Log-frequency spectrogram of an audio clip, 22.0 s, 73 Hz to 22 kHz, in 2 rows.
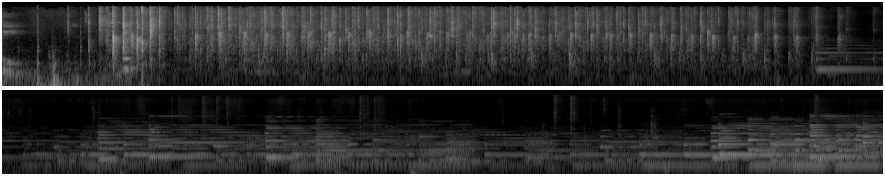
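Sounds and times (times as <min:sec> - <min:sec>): audience applause: 0:01.0 - 0:10.7.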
